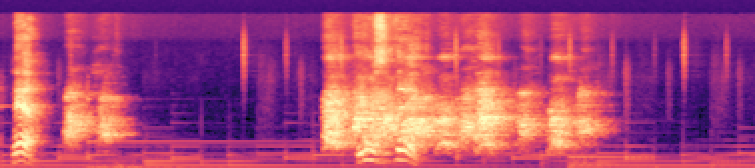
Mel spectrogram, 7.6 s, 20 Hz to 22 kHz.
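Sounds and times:
speech: 0.1 - 0.9, 3.6 - 4.3
dogs barking: 0.4 - 1.5, 3.2 - 6.2.

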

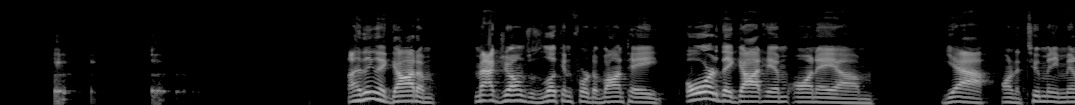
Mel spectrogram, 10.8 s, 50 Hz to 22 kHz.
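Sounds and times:
person burping: 0.5 - 2.1
speech: 3.5 - 8.8, 9.4 - 10.7.

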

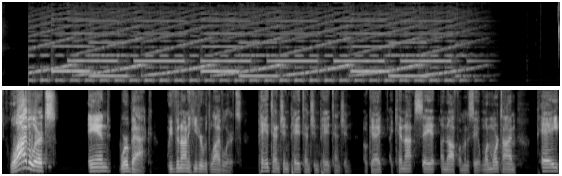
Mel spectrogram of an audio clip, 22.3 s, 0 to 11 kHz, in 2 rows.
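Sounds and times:
siren wailing: 0.6 - 9.8
speech: 11.4 - 12.3, 12.9 - 22.3.

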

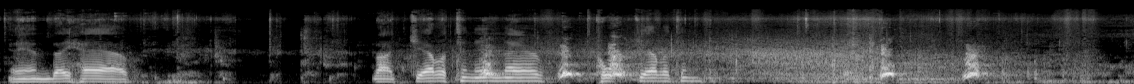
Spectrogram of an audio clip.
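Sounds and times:
speech: 0.1 - 1.5, 3.7 - 7.1
dog barking: 4.8 - 6.5, 8.8 - 10.0.

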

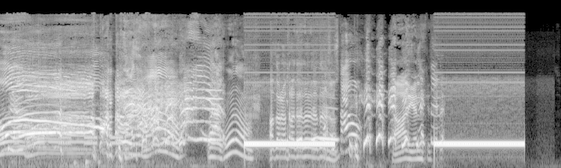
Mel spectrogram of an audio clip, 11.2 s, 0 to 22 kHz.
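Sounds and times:
laughter: 1.0 - 4.5, 5.4 - 9.0
telephone ringing tone of an unanswered call: 4.9 - 6.8, 8.7 - 10.5
speech: 8.0 - 9.3.

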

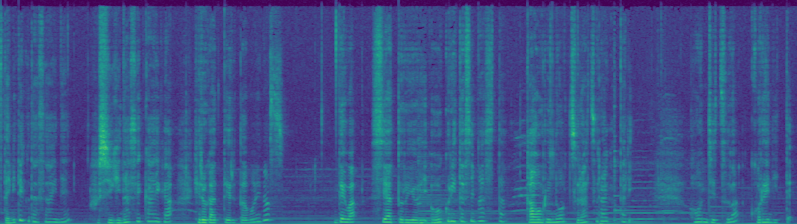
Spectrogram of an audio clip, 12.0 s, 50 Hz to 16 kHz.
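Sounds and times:
speech: 0.0 - 4.3, 5.0 - 9.6, 10.4 - 11.9
cat meowing: 2.4 - 3.3, 7.6 - 8.3.

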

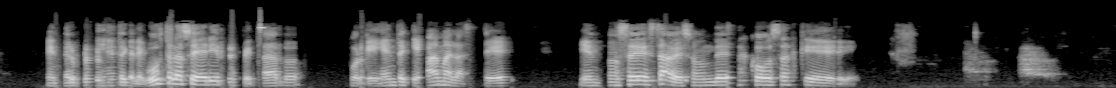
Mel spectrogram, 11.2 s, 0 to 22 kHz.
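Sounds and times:
speech: 0.5 - 5.2, 5.8 - 8.6
dog barking: 9.7 - 10.7.

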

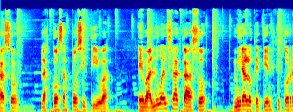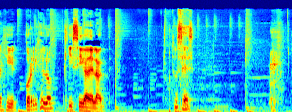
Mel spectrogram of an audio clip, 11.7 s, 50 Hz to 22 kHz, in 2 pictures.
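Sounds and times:
speech: 0.0 - 8.1, 9.3 - 9.8
man with a slight cold coughing or clearing throat: 11.1 - 11.7.

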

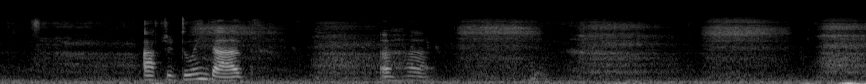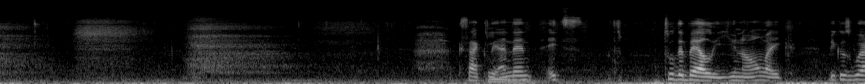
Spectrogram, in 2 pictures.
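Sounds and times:
low hum: 0.0 - 17.3
continuous inhaling and exhaling breathwork: 0.4 - 13.2
speech: 1.4 - 2.6, 3.8 - 5.4, 13.3 - 14.6, 15.3 - 17.3.

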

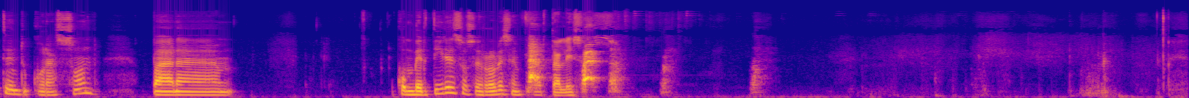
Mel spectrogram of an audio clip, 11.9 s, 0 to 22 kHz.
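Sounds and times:
speech: 0.0 - 1.0, 1.6 - 2.4, 4.0 - 6.8
small dog barking in sharp high bursts: 5.3 - 6.8, 7.5 - 7.8.

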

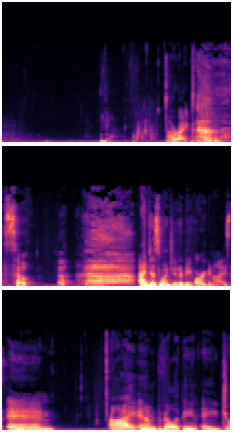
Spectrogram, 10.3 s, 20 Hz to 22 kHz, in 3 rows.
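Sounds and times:
quiet room hum: 0.0 - 10.2
sipping water: 1.4 - 2.6
speech: 2.5 - 4.0, 5.5 - 7.8, 8.4 - 10.2.

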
